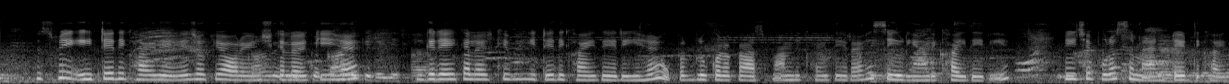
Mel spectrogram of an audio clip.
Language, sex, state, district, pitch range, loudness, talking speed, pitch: Hindi, female, Bihar, Saran, 200-240 Hz, -22 LUFS, 205 wpm, 210 Hz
